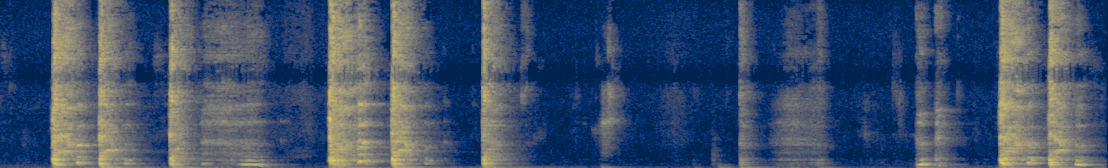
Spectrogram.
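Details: Clusters of about ten loud, harsh coughs with faint throat sounds between bouts, from a person in extreme pain who vomited several times.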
